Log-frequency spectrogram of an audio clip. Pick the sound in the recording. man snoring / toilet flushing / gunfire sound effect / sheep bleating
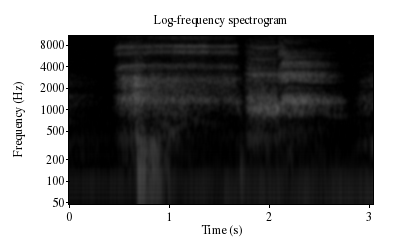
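man snoring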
